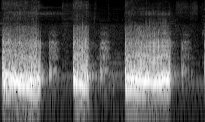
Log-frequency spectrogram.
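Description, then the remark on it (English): Three loud, drawn-out fart sounds with a buzzy, wavering tone, each followed by a shorter, quieter sputter, with no talking. “Cut it out with the fart sounds.”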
